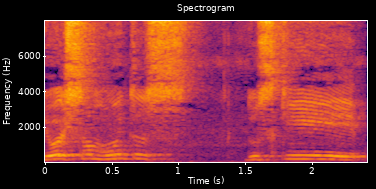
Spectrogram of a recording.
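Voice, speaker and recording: Audible room echo around a high-pitched male voice with ordinary pitch variation. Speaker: pastor. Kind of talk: sermon. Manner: animated.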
